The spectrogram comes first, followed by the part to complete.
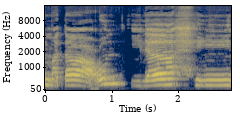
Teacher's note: مستقر ومتاع، ومتاع میں بھی اظہار ہوگا، یعنی یہاں پر تنوین کے بعد حروف ہلکی کی 6 حروفوں میں سے حمزہ آ رہا ہے تو اظہار ہوگا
